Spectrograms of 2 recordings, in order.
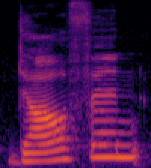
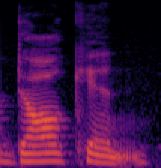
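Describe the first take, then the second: First: The middle consonant is an F sound. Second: The middle consonant is a K sound.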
